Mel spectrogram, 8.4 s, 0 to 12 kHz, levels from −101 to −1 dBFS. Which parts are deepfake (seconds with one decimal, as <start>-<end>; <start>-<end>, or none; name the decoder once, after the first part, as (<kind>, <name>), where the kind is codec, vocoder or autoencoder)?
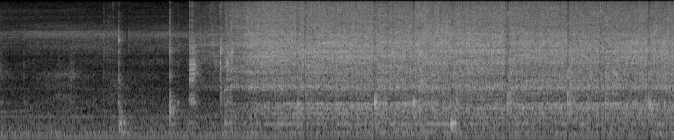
5.1-5.7 (codec, HILCodec); 7.8-8.4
